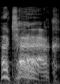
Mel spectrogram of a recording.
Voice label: fire, speech, War General

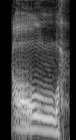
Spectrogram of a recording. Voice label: sad, Pirate

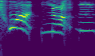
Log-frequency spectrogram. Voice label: "missed", Cowgirl; speech

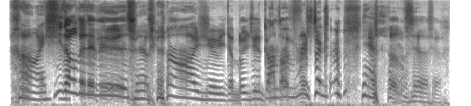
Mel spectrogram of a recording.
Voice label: angry, speech, French

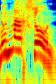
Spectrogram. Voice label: hurry, German

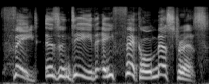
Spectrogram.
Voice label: bummer, speech, Super Hero

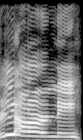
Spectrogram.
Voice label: "grenade", Irish; speech

